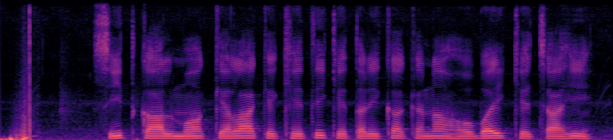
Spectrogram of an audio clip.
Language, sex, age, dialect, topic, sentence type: Maithili, male, 18-24, Bajjika, agriculture, question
